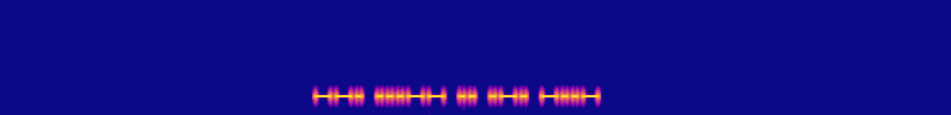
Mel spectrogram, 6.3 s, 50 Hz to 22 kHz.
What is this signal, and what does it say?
Morse code, heard as a keyed tone, about 35 wpm, 700 Hz. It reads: G3IRX
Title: DXCC-100 Call Signs - 5 Characters - Repeated 3x - 35wpm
